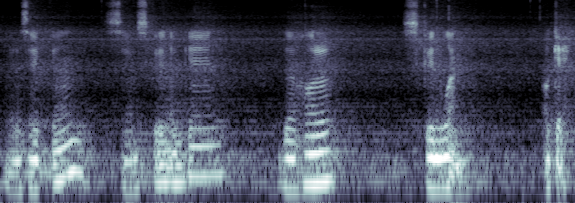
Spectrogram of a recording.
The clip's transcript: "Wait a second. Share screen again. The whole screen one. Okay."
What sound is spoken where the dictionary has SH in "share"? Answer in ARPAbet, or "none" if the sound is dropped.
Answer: S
